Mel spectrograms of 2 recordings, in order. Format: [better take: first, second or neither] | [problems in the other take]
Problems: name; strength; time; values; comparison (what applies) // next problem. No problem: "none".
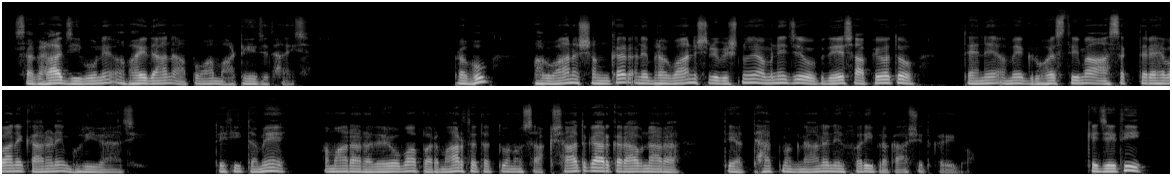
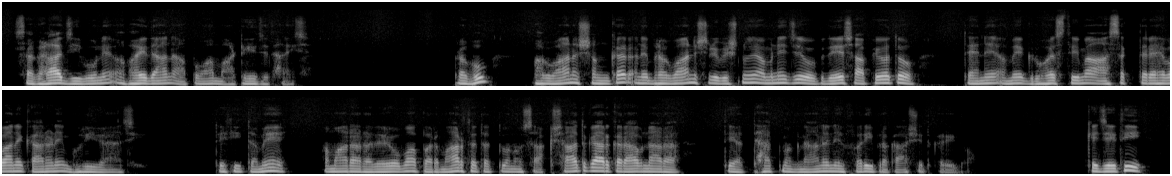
first | hiss; faint; throughout; 25 dB below the speech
